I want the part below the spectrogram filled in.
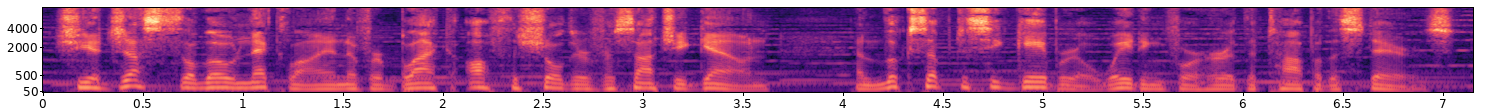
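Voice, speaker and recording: A man serves as narrator of a scripted audio drama, telling the action in prose. His voice sits at a medium pitch, with faint music behind it.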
